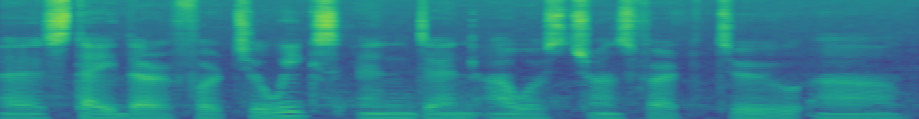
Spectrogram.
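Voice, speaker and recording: A man with a Polish accent talks at a very slow pace. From Poland. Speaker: stroke survivor. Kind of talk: personal video diary. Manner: halting; hesitant with self-corrections.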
